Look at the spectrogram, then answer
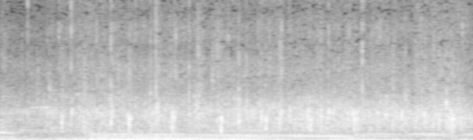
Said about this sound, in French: Un applaudissement.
